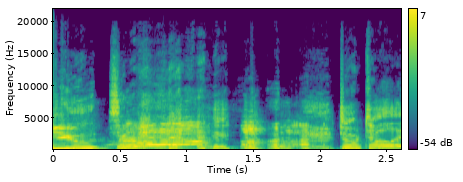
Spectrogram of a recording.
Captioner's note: all laughing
